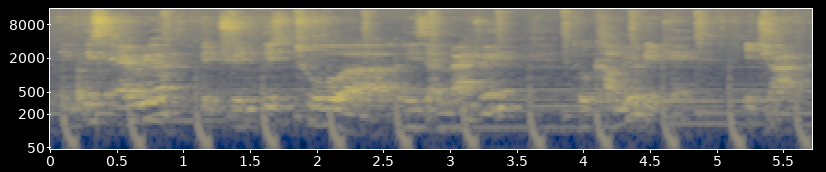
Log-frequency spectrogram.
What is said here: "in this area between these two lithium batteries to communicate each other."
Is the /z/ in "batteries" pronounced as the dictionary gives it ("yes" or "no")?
no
